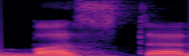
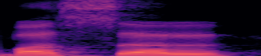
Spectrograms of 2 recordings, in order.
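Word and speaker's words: bustle: अब इसको बस्टल नहीं बसल इसको रेसल पढ़ेंगे।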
